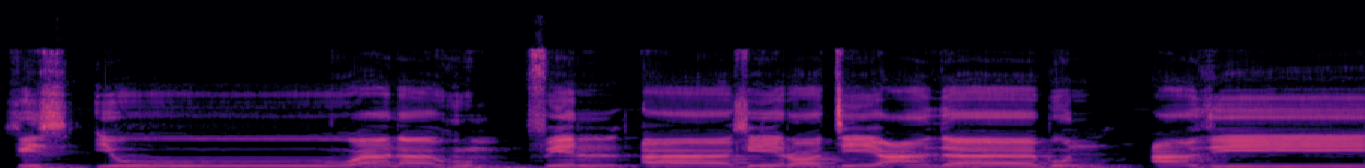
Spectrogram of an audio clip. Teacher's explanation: Ada mim sukun bertemu fa, sukunnya tertulis, dibaca dengan jelas.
